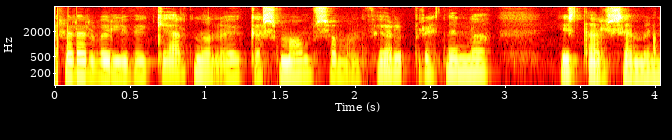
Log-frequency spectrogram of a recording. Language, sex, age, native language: Icelandic, female, 40-49, Icelandic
